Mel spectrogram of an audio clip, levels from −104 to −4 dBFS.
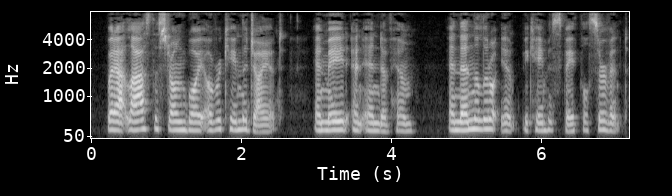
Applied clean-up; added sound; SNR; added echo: none; none; none; none.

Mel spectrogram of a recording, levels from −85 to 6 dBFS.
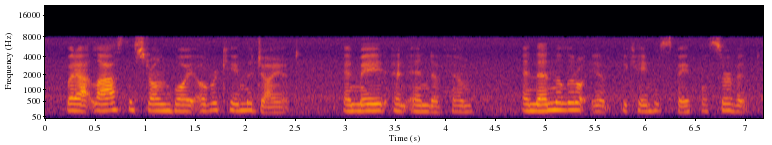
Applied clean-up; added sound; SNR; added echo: none; Water; 14 dB; none.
